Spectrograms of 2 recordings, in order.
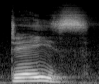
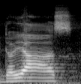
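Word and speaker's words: dais: a is in the program which is wrongly pronounced it is days some people say doas some people say d so the correct word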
